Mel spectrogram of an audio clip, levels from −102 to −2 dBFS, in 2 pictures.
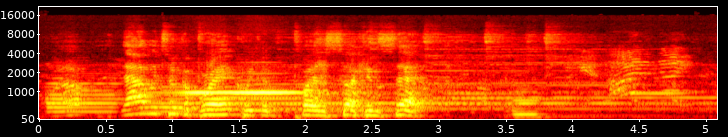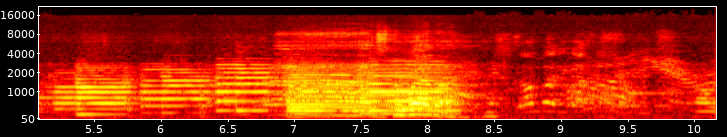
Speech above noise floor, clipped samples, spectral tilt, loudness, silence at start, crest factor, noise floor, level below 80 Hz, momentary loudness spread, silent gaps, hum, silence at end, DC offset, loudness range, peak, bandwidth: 25 dB; under 0.1%; -4 dB/octave; -22 LUFS; 0.05 s; 18 dB; -44 dBFS; -68 dBFS; 24 LU; none; none; 0 s; under 0.1%; 11 LU; -6 dBFS; 15.5 kHz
